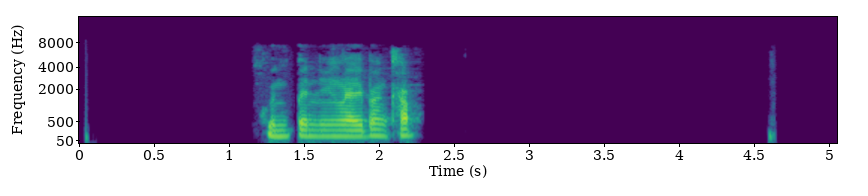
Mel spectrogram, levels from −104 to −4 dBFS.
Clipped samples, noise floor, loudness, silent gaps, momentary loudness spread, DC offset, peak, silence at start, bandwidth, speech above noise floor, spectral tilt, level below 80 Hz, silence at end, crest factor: under 0.1%; under -90 dBFS; -25 LUFS; none; 7 LU; under 0.1%; -4 dBFS; 1.25 s; 7.8 kHz; over 66 dB; -6.5 dB/octave; -70 dBFS; 2.8 s; 26 dB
